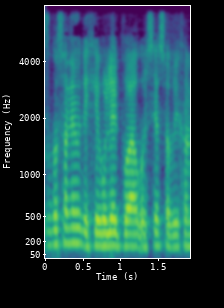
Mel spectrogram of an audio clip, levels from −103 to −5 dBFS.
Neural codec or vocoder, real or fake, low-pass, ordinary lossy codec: codec, 16 kHz in and 24 kHz out, 1.1 kbps, FireRedTTS-2 codec; fake; 7.2 kHz; none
